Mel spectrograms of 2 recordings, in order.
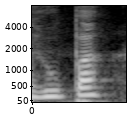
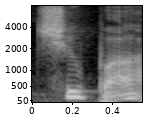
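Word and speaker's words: chuppah: arch yeah it's a Hoopa Hoopa I think that's how you say it Hoopa Hoopa it's spelled like c h u p p Ah but I don't think it's Chupa I think it's I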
